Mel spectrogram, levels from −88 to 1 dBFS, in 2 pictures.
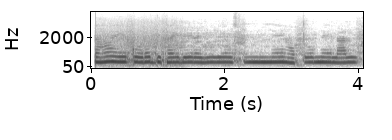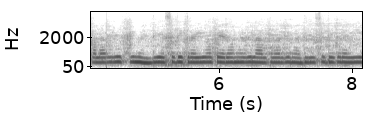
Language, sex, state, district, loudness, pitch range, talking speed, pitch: Hindi, female, Chhattisgarh, Balrampur, -31 LUFS, 220-230 Hz, 220 wpm, 225 Hz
